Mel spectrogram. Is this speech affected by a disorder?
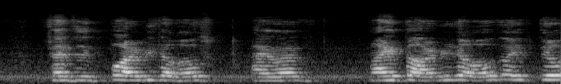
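Yes: cerebral palsy; cannot walk, uses wheelchair.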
